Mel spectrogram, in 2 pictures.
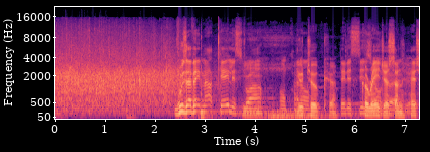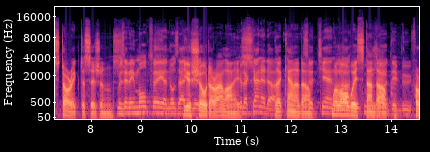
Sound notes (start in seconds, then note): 3.7 cheering and Applause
